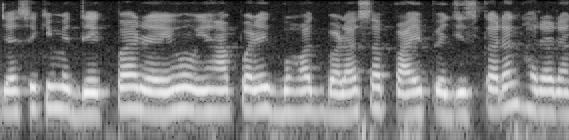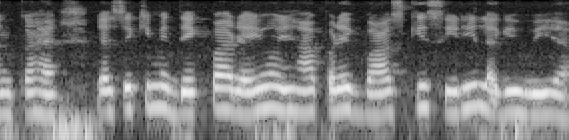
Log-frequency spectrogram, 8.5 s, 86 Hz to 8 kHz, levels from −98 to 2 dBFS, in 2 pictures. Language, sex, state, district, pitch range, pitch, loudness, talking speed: Hindi, female, Bihar, Katihar, 200-235 Hz, 215 Hz, -13 LUFS, 260 wpm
